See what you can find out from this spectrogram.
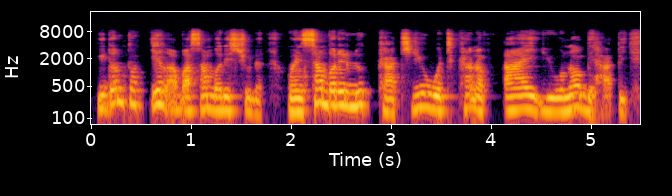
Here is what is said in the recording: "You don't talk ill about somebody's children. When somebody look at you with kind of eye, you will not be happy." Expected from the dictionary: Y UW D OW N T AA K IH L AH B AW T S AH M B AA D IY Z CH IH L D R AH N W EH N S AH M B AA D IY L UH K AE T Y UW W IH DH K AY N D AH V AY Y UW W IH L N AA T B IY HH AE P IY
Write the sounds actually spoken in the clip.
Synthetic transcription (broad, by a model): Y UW D OW N T AA K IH L AH B AW T S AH M B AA D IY S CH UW D AH N W EH N S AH M B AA D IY L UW K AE T Y UW W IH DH K AY N D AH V AY Y UW W IH L N AA T B IY HH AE P IY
